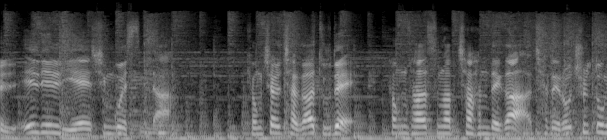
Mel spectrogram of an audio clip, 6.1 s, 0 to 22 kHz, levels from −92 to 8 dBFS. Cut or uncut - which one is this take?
cut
